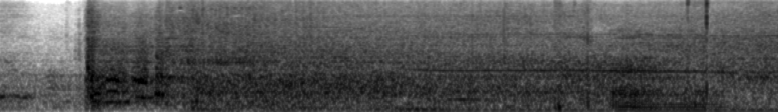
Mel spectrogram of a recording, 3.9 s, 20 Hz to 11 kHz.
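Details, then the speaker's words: Lincoln engine (shared with F150/Raptor) after VVT cam phaser repair, phasers with worn, ovalized locating pins replaced by four revised-part-number phasers: starts quickly, settles to smooth steady idle, no ticking or rattle; normal after repair. "现在这个声音的话就很正常了，基本上没有什么其他的噪音了。"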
